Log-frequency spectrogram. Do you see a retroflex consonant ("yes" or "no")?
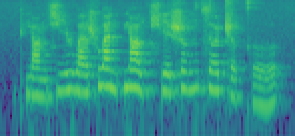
yes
